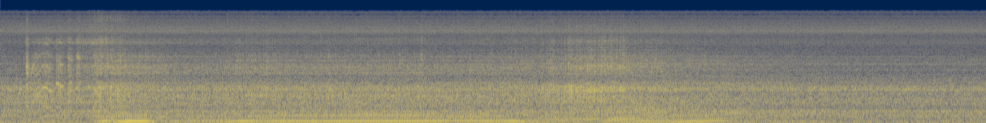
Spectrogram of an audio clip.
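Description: Car engine heard from inside a car: its pitch rises about a second in, holds steady for a few seconds, falls, then briefly rises and falls again, over a steady low hum.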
